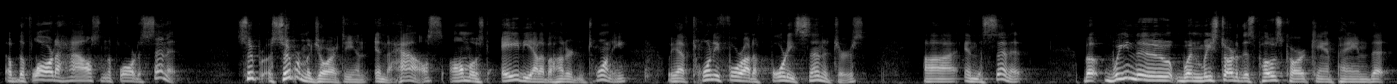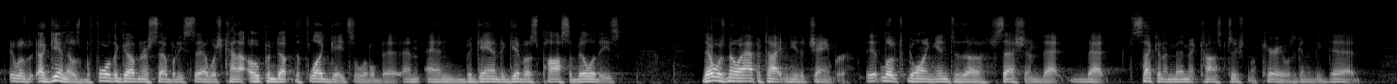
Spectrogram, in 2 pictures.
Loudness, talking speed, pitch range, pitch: -21 LUFS, 200 wpm, 110-145 Hz, 125 Hz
